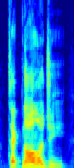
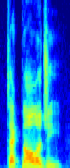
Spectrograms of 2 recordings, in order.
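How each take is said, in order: Both takes have the same delivery.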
